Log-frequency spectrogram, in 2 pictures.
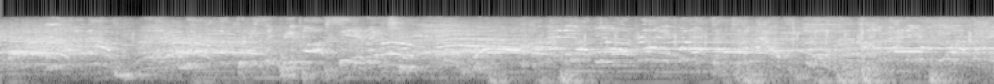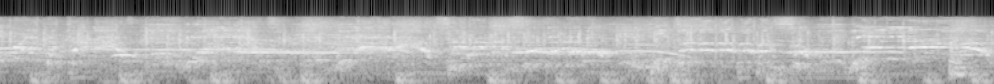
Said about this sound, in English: I need some crazy people to start shouting, let it out.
